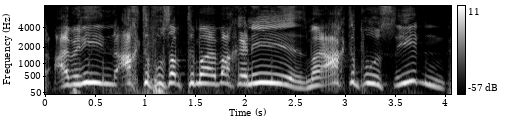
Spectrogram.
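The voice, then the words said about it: Failed Cuban accent, Schwarzenegger-like. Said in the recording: “Was that Arnold Schwarzenegger impersonating Al Pacino? ... that was me trying to do a Cuban accent. I can't do a Cuban accent. ... that sounded like Arnold Schwarzenegger doing Scarface.”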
